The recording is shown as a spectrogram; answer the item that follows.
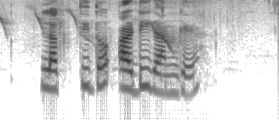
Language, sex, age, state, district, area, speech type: Santali, female, 18-30, West Bengal, Bankura, rural, spontaneous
